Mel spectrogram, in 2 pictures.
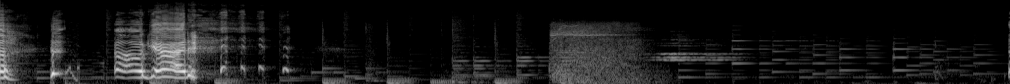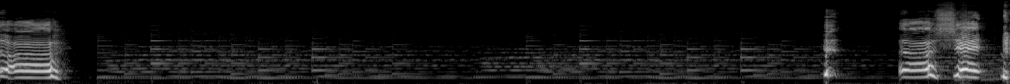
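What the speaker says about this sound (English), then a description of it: "I have the hiccups." A person hiccups several times, short sharp vocal jolts spaced seconds apart, with a muttered exclamation, over a quiet backdrop of soft music and game sounds.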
